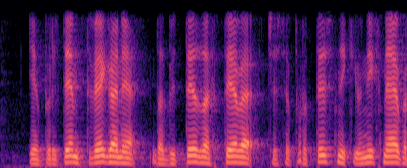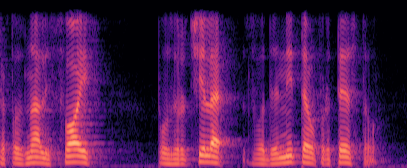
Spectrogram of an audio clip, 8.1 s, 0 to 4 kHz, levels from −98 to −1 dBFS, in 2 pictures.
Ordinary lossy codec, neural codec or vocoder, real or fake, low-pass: none; none; real; 3.6 kHz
